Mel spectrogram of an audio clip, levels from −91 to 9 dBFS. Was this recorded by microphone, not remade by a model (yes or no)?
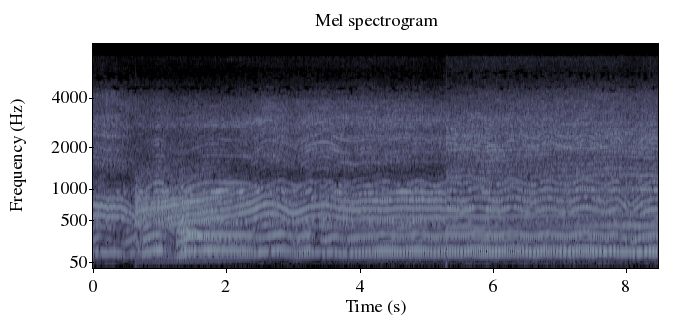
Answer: yes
